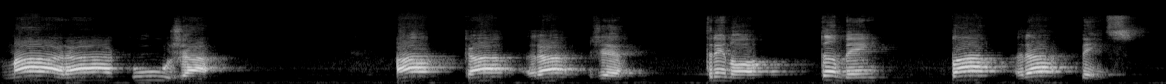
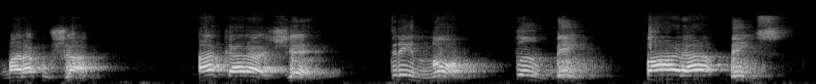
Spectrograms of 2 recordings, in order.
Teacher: Sílaba tônica dessas palavras que eu acabei de dividir, né, é sempre a última. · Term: oxítonas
